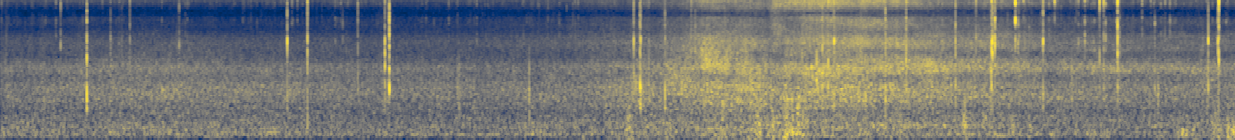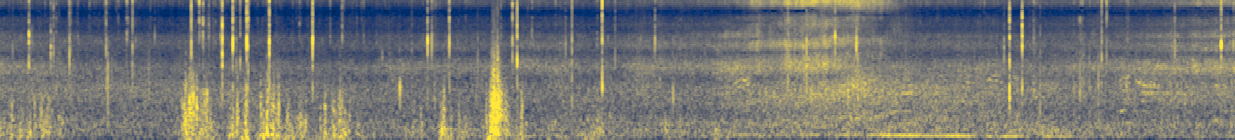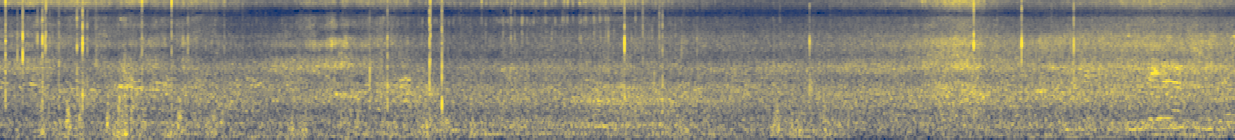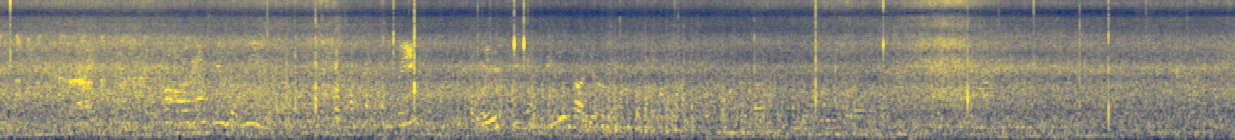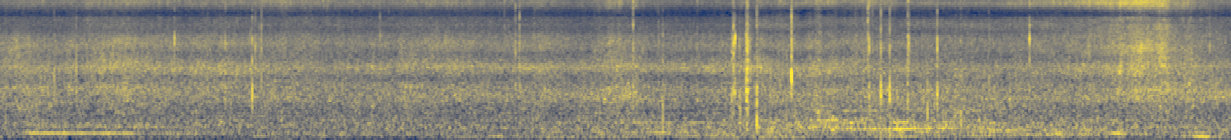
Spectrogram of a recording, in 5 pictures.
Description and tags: Mono field recording of walking in a busy city during a light rain (no footsteps in recording). Rain, traffic and people talking in English can be heard.
rain, field-recording, traffic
